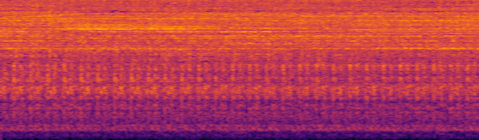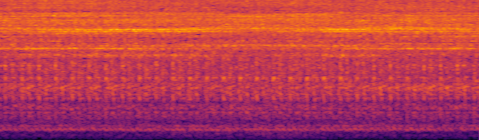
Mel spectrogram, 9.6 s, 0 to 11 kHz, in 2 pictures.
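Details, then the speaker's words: 1999 Honda Odyssey idling: steady airy hiss over fairly even idle, no knock; owner suspects a vacuum leak underneath the intake manifold, unconfirmed. "Does that sound like a air leak?"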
